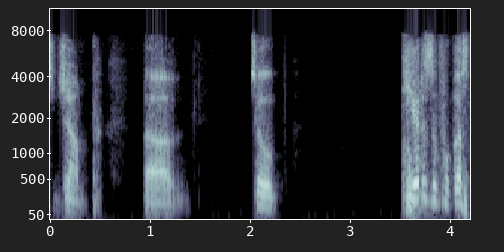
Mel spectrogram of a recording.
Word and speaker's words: JMP: the key capabilities of JMP, just pronounced as JUMP.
